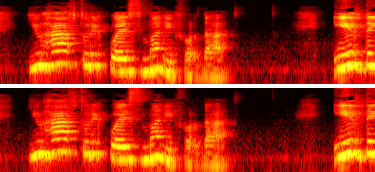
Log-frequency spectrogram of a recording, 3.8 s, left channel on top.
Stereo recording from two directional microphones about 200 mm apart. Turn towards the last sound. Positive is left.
turn(degrees=15)  # may be behind; listen again after turning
